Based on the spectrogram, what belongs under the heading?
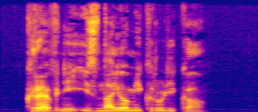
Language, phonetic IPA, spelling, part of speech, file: Polish, [ˈkrɛvʲɲi ˌː‿znaˈjɔ̃mʲi kruˈlʲika], krewni i znajomi królika, noun, Pl-krewni i znajomi królika.ogg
